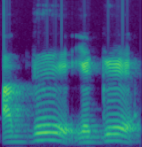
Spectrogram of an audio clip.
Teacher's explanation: அஃது, எஃகு ஆகிய சொற்களில் ஆயுத எழுத்து தனக்குரிய அரை மாத்திரை அளவில் முழுமையாக ஒலிக்கிறது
